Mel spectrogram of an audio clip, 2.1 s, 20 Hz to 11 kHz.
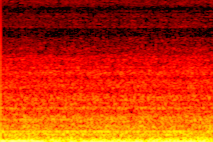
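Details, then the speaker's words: Engine on cold start after PCV valve replacement: low rumbling idle rising and sagging unevenly, settling after about 43 seconds; owner unsure if something is clogging; surging rough idle. "i didn't notice this until i had the pcv valve replaced that it's doing that it's just idling kind of awkward"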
